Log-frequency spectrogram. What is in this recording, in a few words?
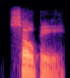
"soapy", American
